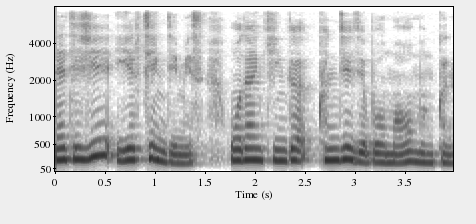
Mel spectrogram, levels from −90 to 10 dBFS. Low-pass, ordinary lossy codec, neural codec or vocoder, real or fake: 7.2 kHz; none; none; real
